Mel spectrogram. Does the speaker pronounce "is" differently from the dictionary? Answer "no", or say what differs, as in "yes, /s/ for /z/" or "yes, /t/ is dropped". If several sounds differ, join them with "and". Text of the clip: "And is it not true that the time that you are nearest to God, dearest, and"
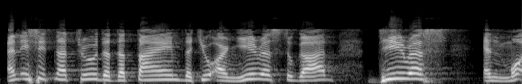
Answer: yes, /s/ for /z/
